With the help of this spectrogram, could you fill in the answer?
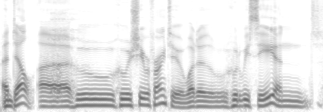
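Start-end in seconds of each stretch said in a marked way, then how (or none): none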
